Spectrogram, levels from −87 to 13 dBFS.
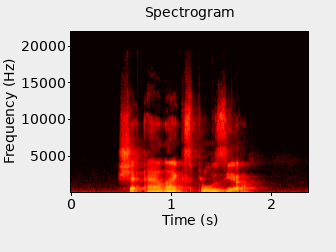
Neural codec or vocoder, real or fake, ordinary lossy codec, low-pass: vocoder, 48 kHz, 128 mel bands, Vocos; fake; none; 19.8 kHz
